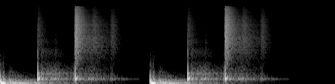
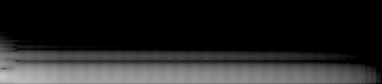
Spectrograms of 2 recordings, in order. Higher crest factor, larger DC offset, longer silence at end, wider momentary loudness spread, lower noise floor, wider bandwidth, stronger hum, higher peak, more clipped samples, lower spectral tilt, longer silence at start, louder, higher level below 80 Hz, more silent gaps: about the same, 18 dB vs 20 dB; neither; first, 0.85 s vs 0.2 s; about the same, 16 LU vs 18 LU; first, -50 dBFS vs -42 dBFS; first, 16 kHz vs 3.1 kHz; second, none vs 60 Hz at -65 dBFS; about the same, 0 dBFS vs 0 dBFS; neither; second, -5 dB/octave vs -13 dB/octave; about the same, 0 s vs 0 s; first, -20 LUFS vs -23 LUFS; first, -22 dBFS vs -46 dBFS; neither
